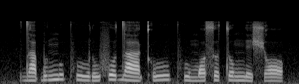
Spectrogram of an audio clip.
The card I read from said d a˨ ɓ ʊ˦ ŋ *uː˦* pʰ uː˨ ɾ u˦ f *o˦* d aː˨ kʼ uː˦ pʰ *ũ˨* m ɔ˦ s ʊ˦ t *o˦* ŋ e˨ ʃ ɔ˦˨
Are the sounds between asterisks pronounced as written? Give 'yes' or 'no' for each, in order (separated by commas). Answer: no, yes, no, yes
